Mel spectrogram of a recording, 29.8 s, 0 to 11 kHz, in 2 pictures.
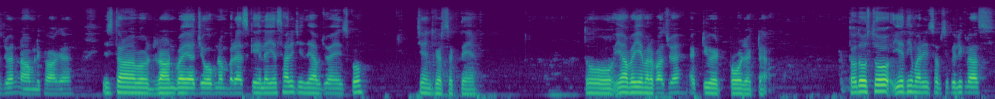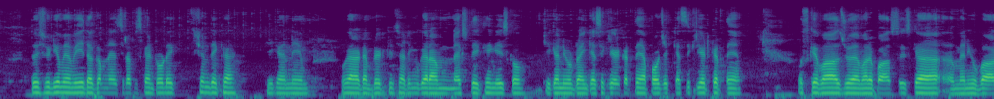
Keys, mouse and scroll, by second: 2.9 click, 4.1 middle click, 4.5-5.4 scroll down 1, 5.4 middle click, 6.3-7.0 scroll down 1, 7.0-9.7 middle drag, 9.7 click, 11.0 middle click.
